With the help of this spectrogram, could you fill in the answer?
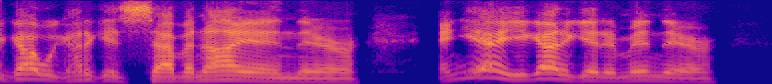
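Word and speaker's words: Savaiinaea: Savainaya.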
